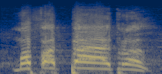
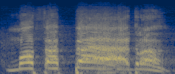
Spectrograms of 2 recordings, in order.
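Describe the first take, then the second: No difference in how they are said.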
